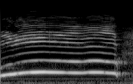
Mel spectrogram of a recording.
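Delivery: very high, slow, loud wailing sob; mock boo-hoo crying. Mocking Square crying over the missing dog, wailing sob. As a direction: wail like a hammed-up crybaby over a lost dog. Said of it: "he was crying just a boo-hoo".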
